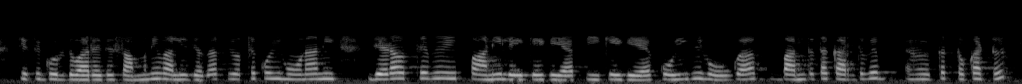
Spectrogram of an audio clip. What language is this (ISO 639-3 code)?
pan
